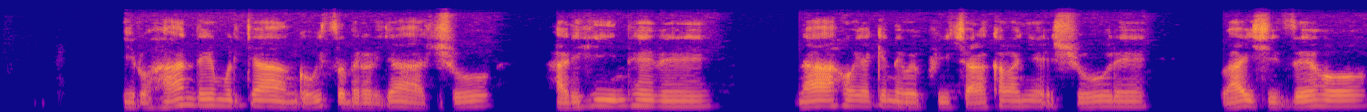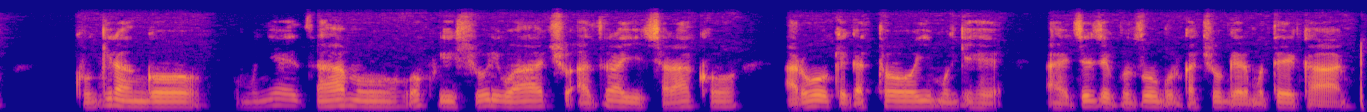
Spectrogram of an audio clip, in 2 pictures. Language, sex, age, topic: Rundi, male, 36-49, education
